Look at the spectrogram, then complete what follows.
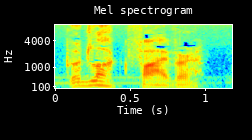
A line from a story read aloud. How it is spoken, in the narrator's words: Anakin whispered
